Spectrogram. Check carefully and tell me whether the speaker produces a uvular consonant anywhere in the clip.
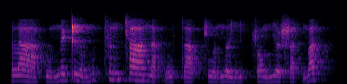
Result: no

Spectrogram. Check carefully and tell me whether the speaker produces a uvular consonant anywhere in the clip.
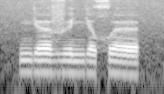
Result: yes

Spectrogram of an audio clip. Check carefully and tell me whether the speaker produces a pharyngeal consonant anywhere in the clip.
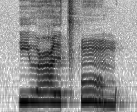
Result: yes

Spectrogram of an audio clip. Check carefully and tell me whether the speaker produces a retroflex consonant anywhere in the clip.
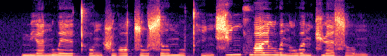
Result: yes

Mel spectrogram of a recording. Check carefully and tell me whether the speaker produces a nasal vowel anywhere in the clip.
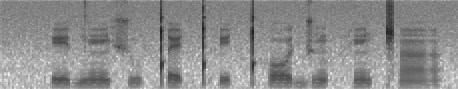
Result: yes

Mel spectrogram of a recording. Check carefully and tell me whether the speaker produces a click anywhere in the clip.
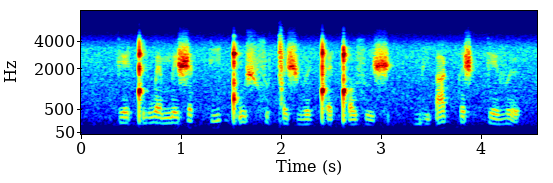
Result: yes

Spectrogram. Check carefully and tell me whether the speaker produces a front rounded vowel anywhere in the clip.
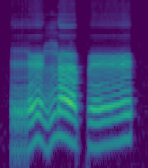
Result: yes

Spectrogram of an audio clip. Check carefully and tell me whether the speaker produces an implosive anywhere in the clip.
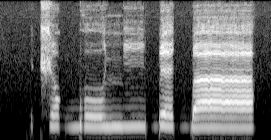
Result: yes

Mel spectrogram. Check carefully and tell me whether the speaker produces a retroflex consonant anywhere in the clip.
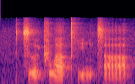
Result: yes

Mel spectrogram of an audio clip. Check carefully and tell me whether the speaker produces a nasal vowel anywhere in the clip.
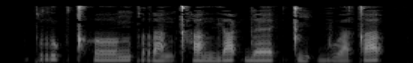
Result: no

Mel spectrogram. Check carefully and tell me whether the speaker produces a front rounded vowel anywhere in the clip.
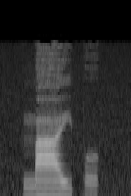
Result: no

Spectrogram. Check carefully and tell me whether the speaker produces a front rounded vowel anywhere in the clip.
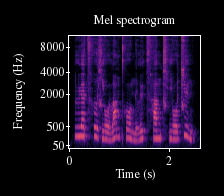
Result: yes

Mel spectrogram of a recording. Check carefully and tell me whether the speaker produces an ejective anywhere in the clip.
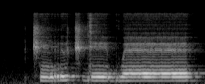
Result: no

